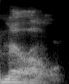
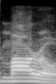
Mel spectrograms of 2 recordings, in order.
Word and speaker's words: Mero: How do you actually you pronounce it Mero, correct? Mero, yeah. Yeah, simple. Yeah, you were Morrow for about 4 seconds.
